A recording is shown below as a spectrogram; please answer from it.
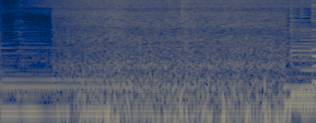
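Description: Ocean surf on a sandy beach, a steady rush of waves, starting as acoustic guitar music cuts off about a third of a second in.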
